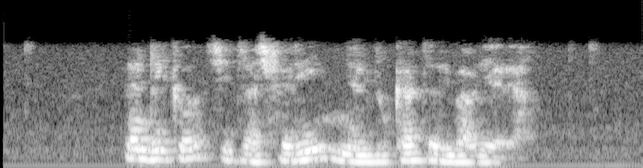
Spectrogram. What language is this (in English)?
Italian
